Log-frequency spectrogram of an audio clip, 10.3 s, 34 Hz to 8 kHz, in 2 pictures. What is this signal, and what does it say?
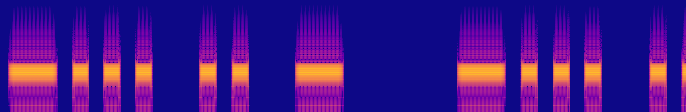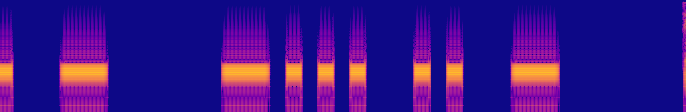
Morse code, heard as a keyed tone, about 10 wpm, 250 Hz. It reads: BIT BIT BIT
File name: morse-training-10WPM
